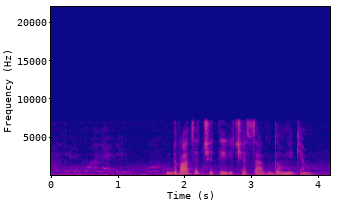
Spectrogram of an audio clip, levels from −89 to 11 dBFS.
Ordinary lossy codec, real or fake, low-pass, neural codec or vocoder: none; fake; 7.2 kHz; codec, 16 kHz, 2 kbps, FunCodec, trained on LibriTTS, 25 frames a second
